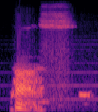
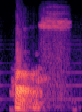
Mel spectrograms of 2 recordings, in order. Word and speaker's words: pass: British English pronounce it as pass. Okay. Pass.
